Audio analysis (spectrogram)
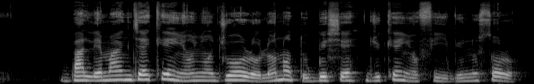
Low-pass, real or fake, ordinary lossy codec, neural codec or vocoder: none; fake; none; vocoder, 48 kHz, 128 mel bands, Vocos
